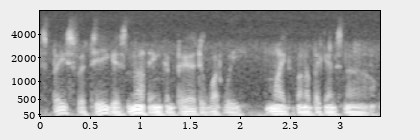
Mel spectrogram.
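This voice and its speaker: An actor playing a stern, harried spaceship captain in old-time radio science fiction, with clipped, commanding delivery. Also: male voice, very deep voice, brisk. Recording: dull, noisy old radio recording.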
